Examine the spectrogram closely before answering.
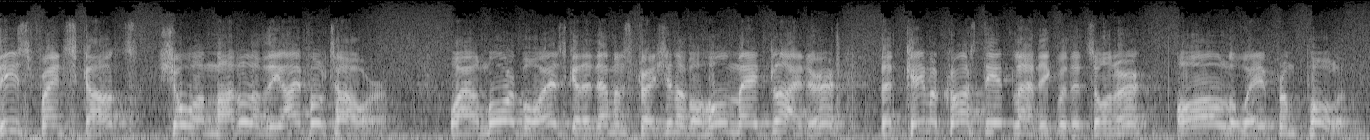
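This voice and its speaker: A high-pitched man talks in a raised, projected voice at a fairly quick pace, with ordinary pitch variation and very even loudness. Noticeable background noise can be heard. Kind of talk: vintage newsreel narration, humorous. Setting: old film soundtrack.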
